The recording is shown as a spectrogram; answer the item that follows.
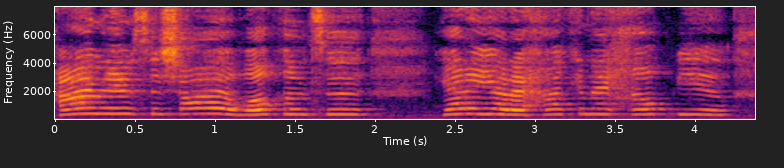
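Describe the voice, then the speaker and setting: Moderate speed and a put-on character voice, with clear noise in the background. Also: woman, extremely high pitch for a woman. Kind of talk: professional, polite. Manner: cheerful, formal.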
